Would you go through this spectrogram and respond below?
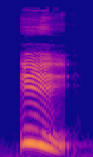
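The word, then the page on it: yu4: tone 4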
